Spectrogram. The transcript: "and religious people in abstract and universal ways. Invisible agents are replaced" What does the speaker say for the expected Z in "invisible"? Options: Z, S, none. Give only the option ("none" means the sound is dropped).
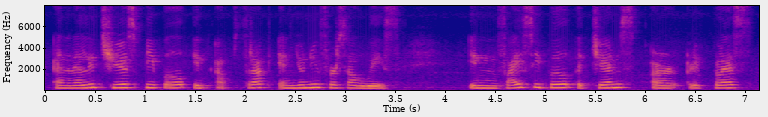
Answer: S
